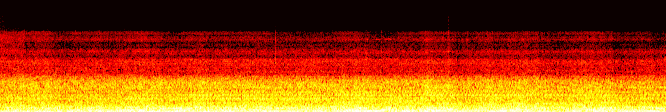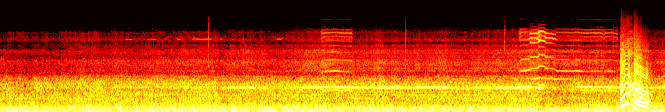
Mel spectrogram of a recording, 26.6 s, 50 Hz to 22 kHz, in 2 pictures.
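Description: Cessna 172SP cabin during the landing: the four-cylinder Lycoming engine drones steadily, then eases off about halfway through as the power comes back for the flare. A steady high tone, the stall warning horn, sounds over the last few seconds, with a few short chirps near the end at touchdown.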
